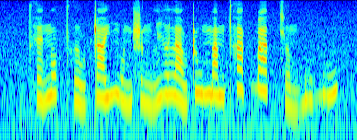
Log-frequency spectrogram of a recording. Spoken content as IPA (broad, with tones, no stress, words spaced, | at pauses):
t̪ʰɛ˨˩˦nɔ˧˥ t̪ʰə˨˩˦w ʈa˧˥jŋo˨˩˦n ʂə˨˩ŋli˧ə̯la˨˩˦w ʈu˧ma˧mt̪ʰa˦˥k̚ ɓa˦˥t̚cə˨˩˨mɓu˧˥ ɓu˧˥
